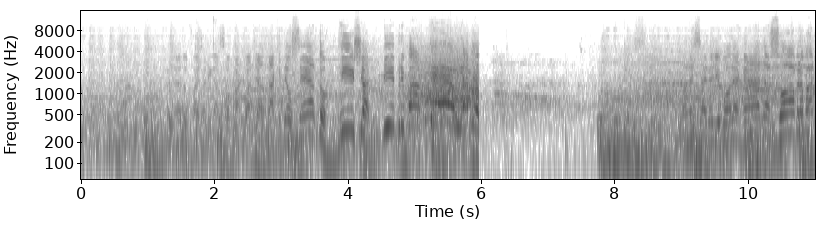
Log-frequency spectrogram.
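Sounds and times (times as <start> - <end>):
crowd noise: 0.0 - 11.0
quiet arena ambience: 0.0 - 11.0.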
